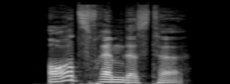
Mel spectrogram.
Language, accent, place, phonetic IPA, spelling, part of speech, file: German, Germany, Berlin, [ˈɔʁt͡sˌfʁɛmdəstə], ortsfremdeste, adjective, De-ortsfremdeste.ogg
- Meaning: inflection of ortsfremd: 1. strong/mixed nominative/accusative feminine singular superlative degree 2. strong nominative/accusative plural superlative degree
